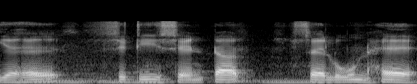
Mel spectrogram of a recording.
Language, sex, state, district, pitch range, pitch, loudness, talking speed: Hindi, male, Rajasthan, Jaipur, 105-120 Hz, 110 Hz, -16 LUFS, 70 wpm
